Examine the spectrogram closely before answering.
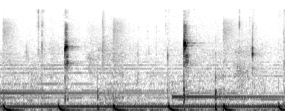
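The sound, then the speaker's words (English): A voice imitates a wall clock ticking in a silent kitchen: faint, evenly spaced clicks about twice a second over a low, steady hum, with no other sounds. “it was the clock on the wall. And I could actually hear the clock ticking.”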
